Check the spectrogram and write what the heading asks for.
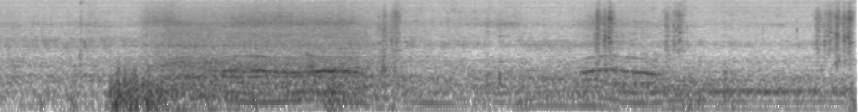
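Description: A safari vehicle's engine running with a low, steady rumble, growing louder about a second in. A brief wavering higher tone rides over it twice.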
